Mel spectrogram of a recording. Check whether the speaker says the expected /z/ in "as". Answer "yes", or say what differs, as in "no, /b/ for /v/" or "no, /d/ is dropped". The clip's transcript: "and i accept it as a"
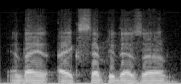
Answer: yes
